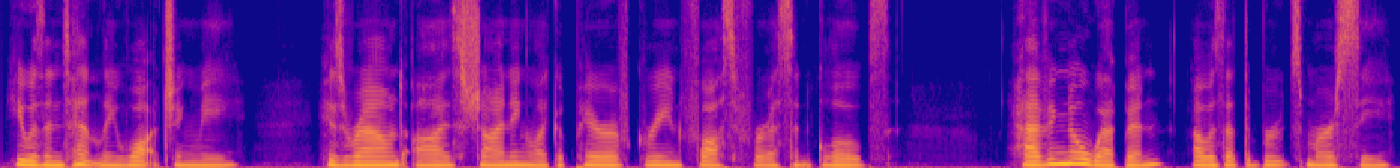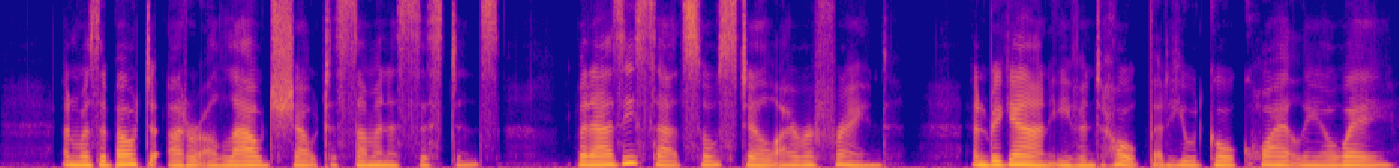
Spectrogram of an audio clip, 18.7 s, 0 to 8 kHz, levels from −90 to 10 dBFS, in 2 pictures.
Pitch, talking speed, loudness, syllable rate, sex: 190 Hz, 175 wpm, -17 LUFS, 5.0 syllables/s, female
